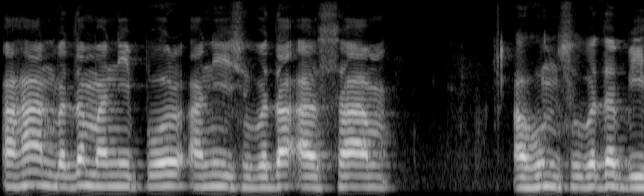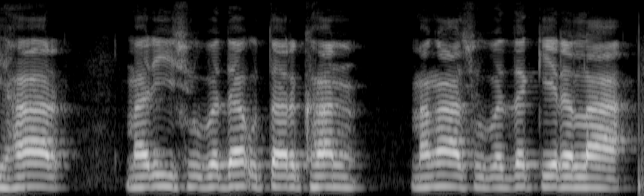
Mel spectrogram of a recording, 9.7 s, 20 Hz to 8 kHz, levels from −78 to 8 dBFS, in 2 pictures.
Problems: none marked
